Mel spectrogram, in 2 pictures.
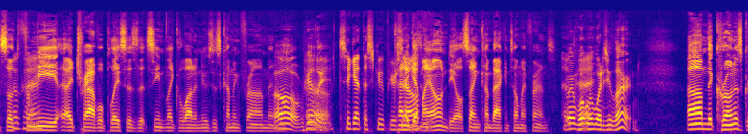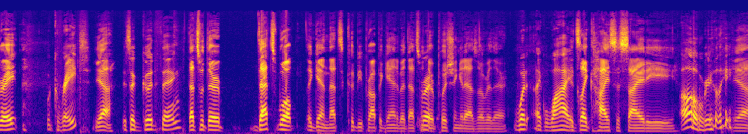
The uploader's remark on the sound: backyard in Los Angeles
